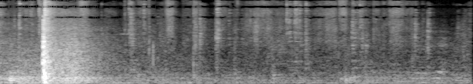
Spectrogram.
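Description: A single sharp firecracker bang about half a second in, then only faint scattered clicks.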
